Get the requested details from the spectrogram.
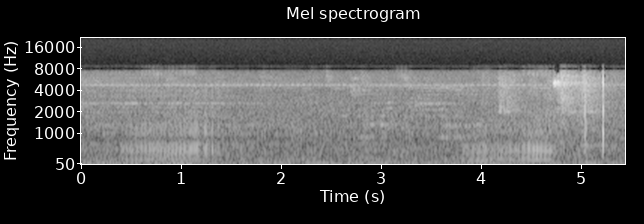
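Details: Cat in deep sleep: two soft, buzzing rattles on the in-breath over room noise, with a few clicks near the end; snoring.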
